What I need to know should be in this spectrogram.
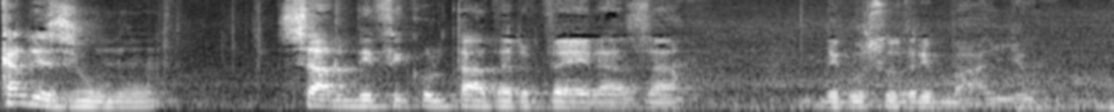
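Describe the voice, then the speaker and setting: Speaking at a very slow pace with long, frequent pauses, a man has a somewhat breathy, dark, mellow tone, lively intonation and very even loudness, with audible room echo around him. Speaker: radio host. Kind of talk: radio interview.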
